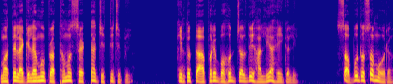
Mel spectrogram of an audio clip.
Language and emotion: Odia, sad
